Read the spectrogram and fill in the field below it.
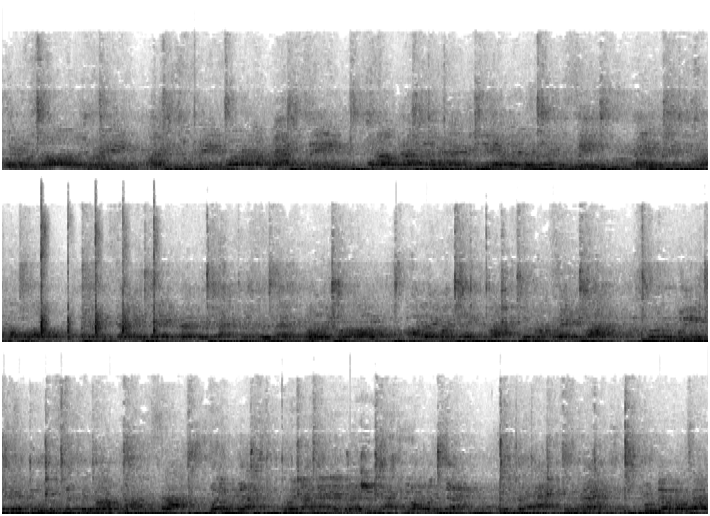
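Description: A whole Brooklyn neighborhood sings a song together from their windows, loud and steady for the whole stretch, with a rough crowd-like blend of cheering and shouting mixed into the singing.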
